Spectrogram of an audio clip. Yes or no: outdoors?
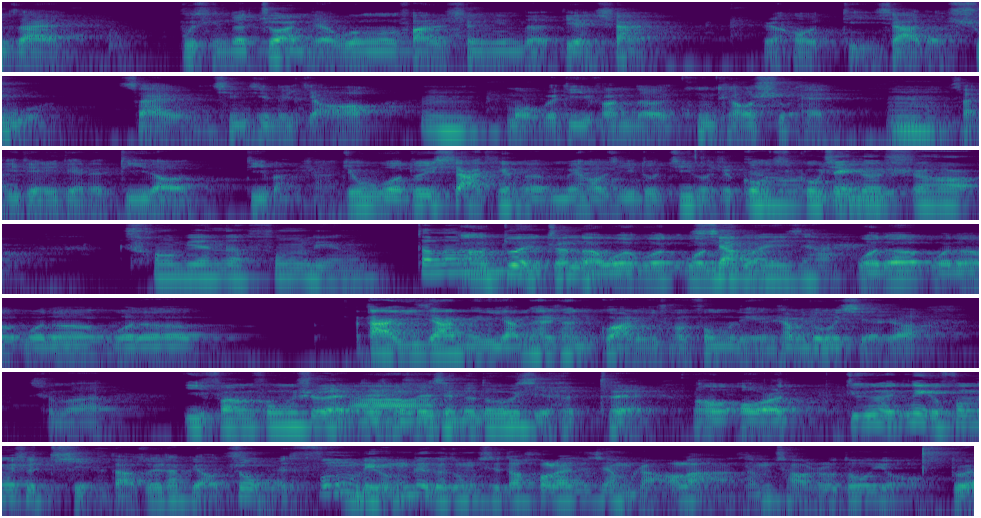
no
